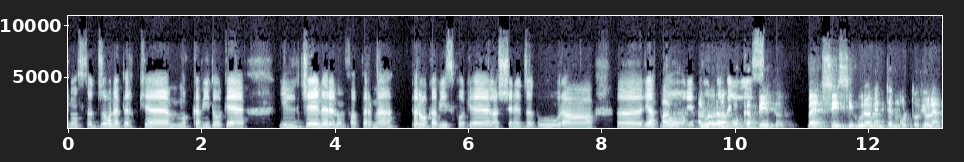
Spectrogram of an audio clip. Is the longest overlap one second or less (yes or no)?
no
